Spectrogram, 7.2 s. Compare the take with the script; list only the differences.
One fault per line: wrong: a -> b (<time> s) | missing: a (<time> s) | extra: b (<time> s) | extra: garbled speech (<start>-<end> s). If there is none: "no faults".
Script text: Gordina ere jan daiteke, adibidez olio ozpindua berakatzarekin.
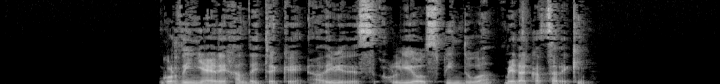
no faults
